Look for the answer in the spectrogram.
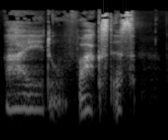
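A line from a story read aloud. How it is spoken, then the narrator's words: Whispered. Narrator (German): flüsterte er schließlich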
